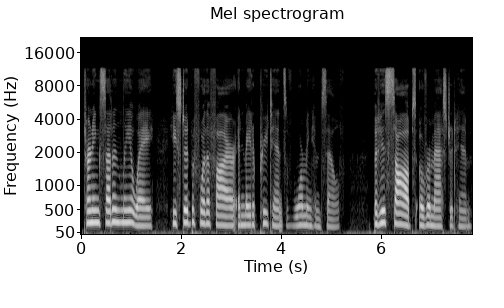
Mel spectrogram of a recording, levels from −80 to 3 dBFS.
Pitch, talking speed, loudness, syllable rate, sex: 195 Hz, 155 wpm, -18 LUFS, 4.8 syllables/s, female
